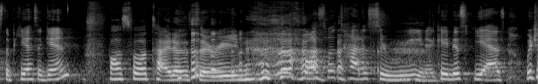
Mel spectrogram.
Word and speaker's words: Phosphatidylserine: Can you tell me how to pronounce the PS again? Phosphatidylserine.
